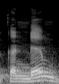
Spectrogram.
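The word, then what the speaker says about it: condemned: शब्द कंडेम्ड में एन को उच्चारित नहीं किया जाता। इसे साइलेंट रखा जाता है।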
